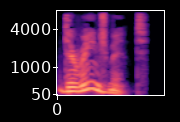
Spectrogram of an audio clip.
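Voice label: "derangement", English, British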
